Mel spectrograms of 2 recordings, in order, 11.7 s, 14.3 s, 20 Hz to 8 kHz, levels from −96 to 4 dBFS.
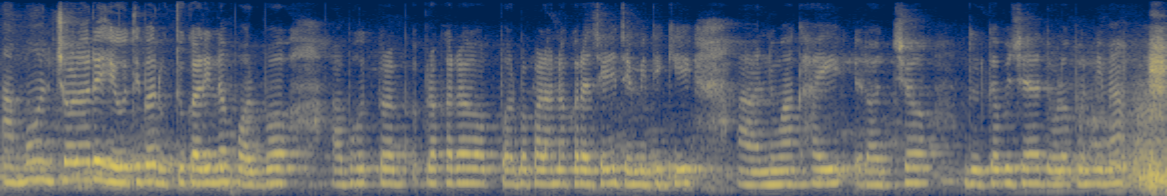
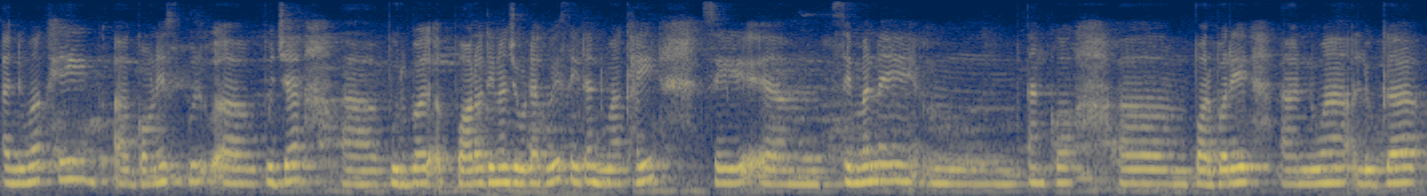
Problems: none marked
